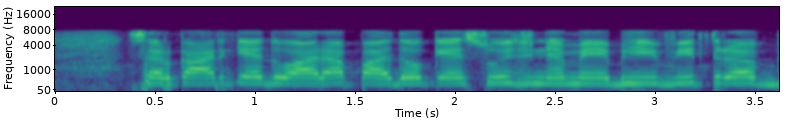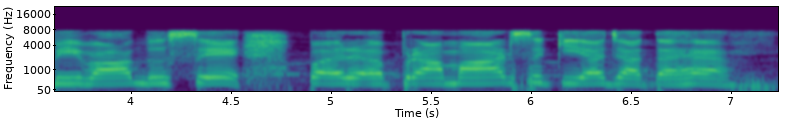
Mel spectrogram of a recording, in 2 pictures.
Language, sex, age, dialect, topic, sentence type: Hindi, female, 18-24, Hindustani Malvi Khadi Boli, banking, statement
